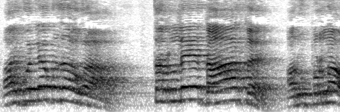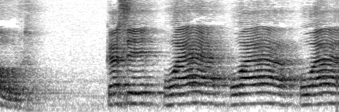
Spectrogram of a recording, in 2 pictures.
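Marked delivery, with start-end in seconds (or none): 5.1-6.7 put-on child crying sound. Shown as a demonstration. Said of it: "नू लागत लो एक बच्चा रोए है".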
